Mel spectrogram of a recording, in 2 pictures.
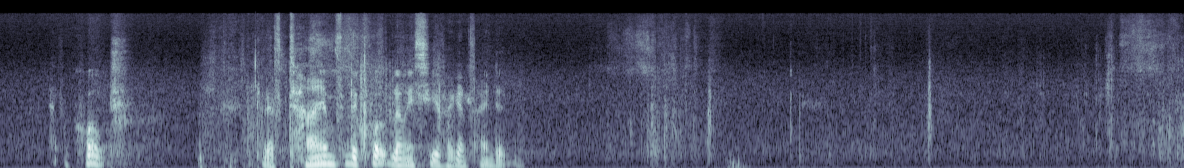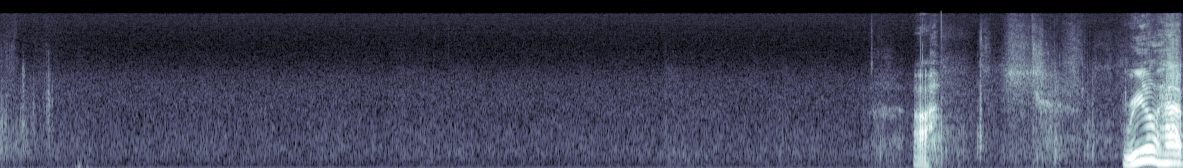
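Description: An elderly man speaks calmly and close, through a microphone, with long pauses.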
